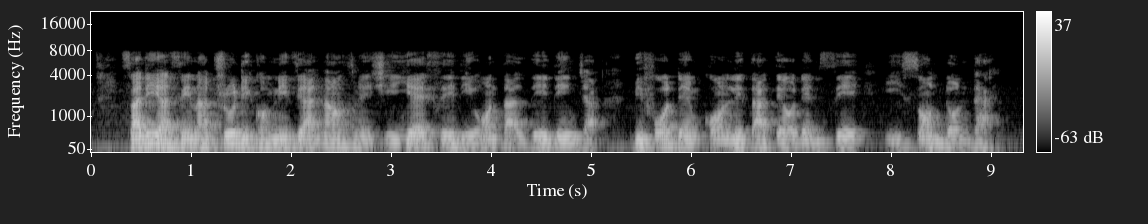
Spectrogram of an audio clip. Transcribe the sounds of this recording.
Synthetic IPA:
sadiasẽnatɹudikɔmjunitianãʊ̃nsmɛ̃ntʃijɛsediɔ̃ntazdedẽnd͡ʒa | bifɔdɛ̃mkʰɔ̃nletatɛldɛ̃mse | isɔ̃ndɔ̃ndaɪ

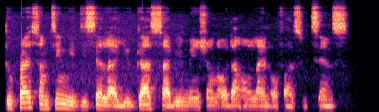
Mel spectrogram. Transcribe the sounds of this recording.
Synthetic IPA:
tupɹaɪsɔ̃mtĩnwidisɛlajuɡasabimɛ̃nʃɔ̃nɔdaʔɔ̃nlãɪ̃nɔfaswidsɛ̃ns

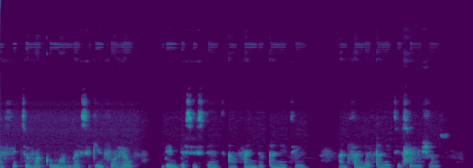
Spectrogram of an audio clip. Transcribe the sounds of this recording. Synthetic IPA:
aɪfitsovakʰɔ̃mãnbaɪsikĩŋfɔɦɛlp̚ | biĩŋpɛsistɛ̃ntãnfãɪ̃ndɔtanitʰiv | ãnfãɪ̃ndɔtanitʰiv̥soluʃɔ̃ns

